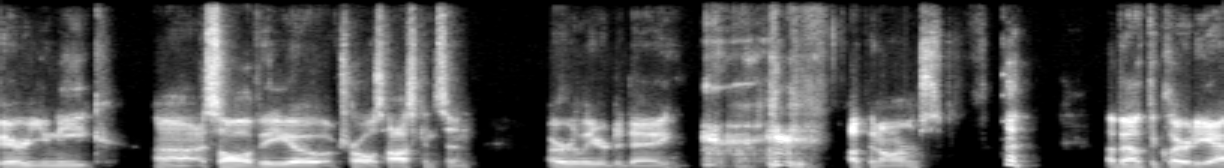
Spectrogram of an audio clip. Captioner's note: clears throat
